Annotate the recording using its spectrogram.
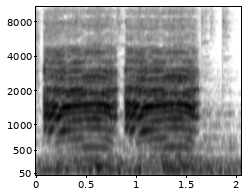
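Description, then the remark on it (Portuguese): A toy moo box, tipped upside down, lets out two loud, drawn-out mechanical moos in quick succession, each a buzzy, slightly falling bovine groan, with no voices around them. “Era, era, uma, caixa, era uma caixa que fazia som de vaca.”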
